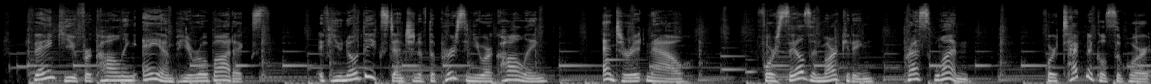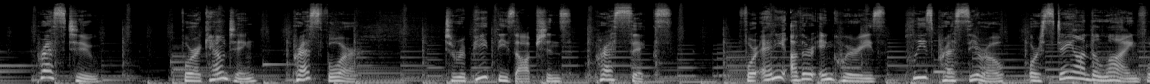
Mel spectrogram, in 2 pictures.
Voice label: IVR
